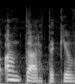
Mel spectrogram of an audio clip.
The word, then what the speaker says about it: Антарктики: До Антарктики, так? Я правильно сказала? – Так, так. – До Антарктики.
